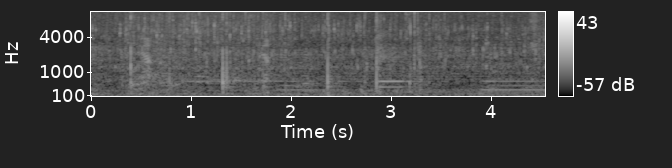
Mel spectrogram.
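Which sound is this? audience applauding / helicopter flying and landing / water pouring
water pouring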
